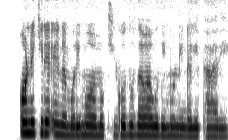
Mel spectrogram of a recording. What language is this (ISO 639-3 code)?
kik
